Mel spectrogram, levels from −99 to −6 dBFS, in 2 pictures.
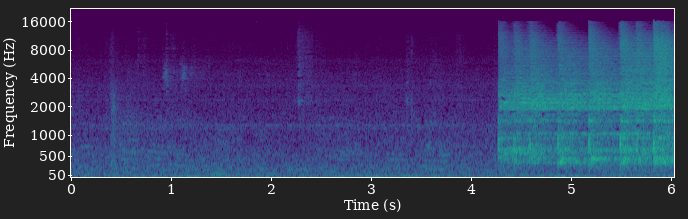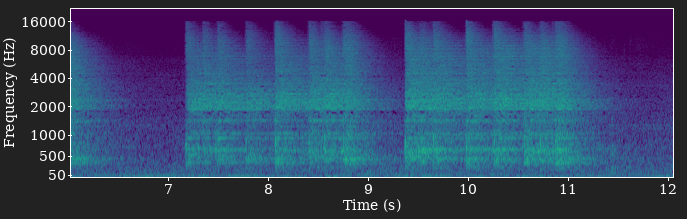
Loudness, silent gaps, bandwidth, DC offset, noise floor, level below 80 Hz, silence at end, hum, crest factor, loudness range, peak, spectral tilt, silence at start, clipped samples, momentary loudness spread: -41 LUFS; none; 16.5 kHz; under 0.1%; -63 dBFS; -68 dBFS; 0 s; none; 22 dB; 5 LU; -24 dBFS; -0.5 dB/octave; 0 s; under 0.1%; 24 LU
